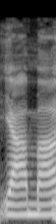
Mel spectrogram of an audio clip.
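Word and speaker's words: llama: 그 남미가면 맞습니다.네 침 좀 침 좀 잘 뱉는 친구 이게 이제 엘자가 두 개가 있거든요. 앞에 그러면 Y로 발음해야 돼요. 아 야마 그네 그래서 야마입니다.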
